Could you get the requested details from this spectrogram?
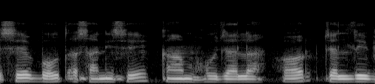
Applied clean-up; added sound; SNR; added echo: none; none; none; none.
